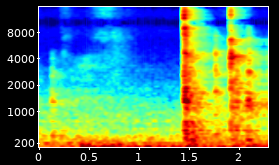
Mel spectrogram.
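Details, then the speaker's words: Kenmore 70 series washing machine, new lid switch installed to fix no-spin: two sharp crisp clicks about half a second apart; the lid switch actuates cleanly and works properly. "can hear it click that's a great sound to hear and the cabinet is now ready to go back on the washing machine"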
